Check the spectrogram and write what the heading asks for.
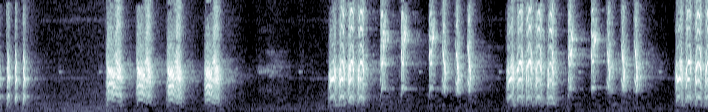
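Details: Champion Long-tailed shrike master song for training: groups of loud harsh rasping notes separated by brief pauses, with quicker sharp chips mixed in. Quiet background.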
